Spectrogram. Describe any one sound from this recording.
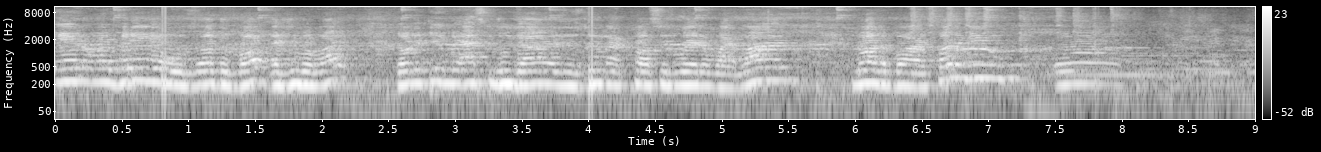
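A singer's voice rings out loudly over loudspeakers.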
